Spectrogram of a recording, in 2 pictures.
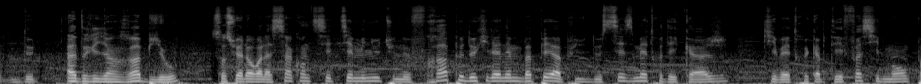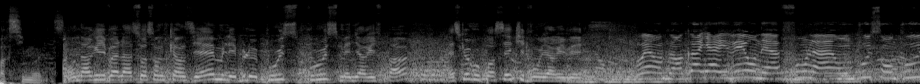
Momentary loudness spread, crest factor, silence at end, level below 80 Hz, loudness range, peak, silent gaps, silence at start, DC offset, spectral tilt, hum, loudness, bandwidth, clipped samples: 7 LU; 16 dB; 0 s; -36 dBFS; 4 LU; -10 dBFS; none; 0 s; under 0.1%; -6 dB/octave; none; -27 LUFS; 17.5 kHz; under 0.1%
